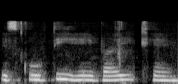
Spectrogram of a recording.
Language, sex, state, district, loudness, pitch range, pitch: Hindi, female, Chhattisgarh, Rajnandgaon, -14 LUFS, 200-215 Hz, 205 Hz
